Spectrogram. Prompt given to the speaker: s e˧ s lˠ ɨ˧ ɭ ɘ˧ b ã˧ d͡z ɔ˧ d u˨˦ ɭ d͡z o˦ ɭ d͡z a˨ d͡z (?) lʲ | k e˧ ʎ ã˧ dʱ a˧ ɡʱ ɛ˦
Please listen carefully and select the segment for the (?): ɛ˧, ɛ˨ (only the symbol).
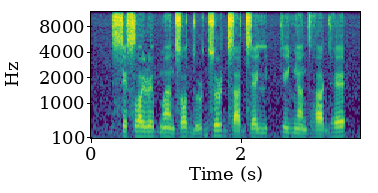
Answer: ɛ˧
